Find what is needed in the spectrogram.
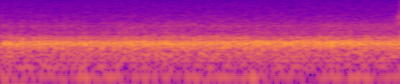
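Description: Steady hum and hiss of an old cassette-tape recording, with no voice on it.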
